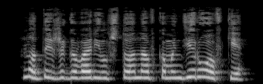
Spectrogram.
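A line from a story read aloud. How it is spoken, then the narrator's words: Shouting. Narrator (Russian): выкрикнула Катя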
